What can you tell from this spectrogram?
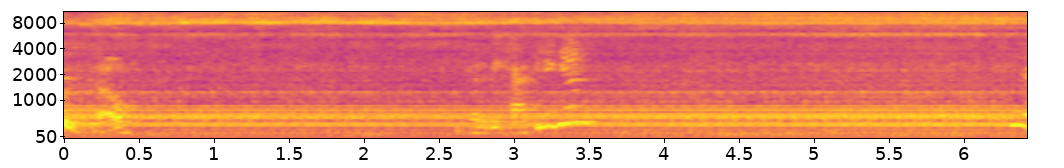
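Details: Young boy holding his own nebulizer during treatment: steady mechanical hum of the running nebulizer, with the child's brief vocal sounds over it in a small room.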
